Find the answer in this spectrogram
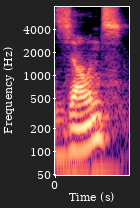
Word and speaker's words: XON: calling zones not nodes xon is pronounced zones we're going to explain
